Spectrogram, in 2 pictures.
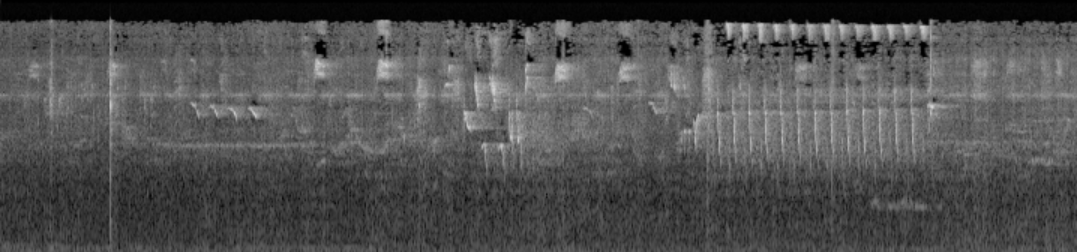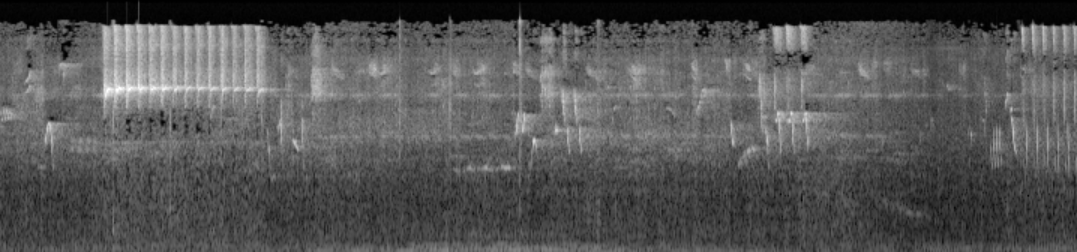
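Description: Several birds calling and singing: short high whistles and rapid trills, the loudest a fast, high trill lasting about two seconds just past the middle.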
